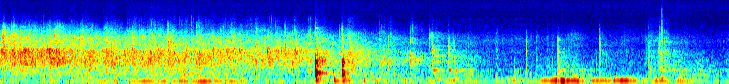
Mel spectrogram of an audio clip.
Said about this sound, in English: Will you clap for her as she comes up? Makes it a little less awkward.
